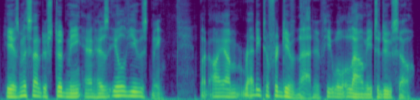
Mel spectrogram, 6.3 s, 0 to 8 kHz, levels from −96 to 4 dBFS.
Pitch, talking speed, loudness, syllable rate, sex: 110 Hz, 230 wpm, -19 LUFS, 5.5 syllables/s, male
